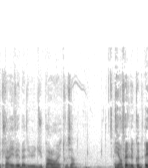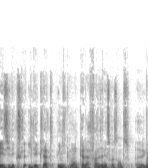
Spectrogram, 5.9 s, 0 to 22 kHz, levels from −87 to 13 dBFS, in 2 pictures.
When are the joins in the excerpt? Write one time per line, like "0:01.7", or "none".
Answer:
none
